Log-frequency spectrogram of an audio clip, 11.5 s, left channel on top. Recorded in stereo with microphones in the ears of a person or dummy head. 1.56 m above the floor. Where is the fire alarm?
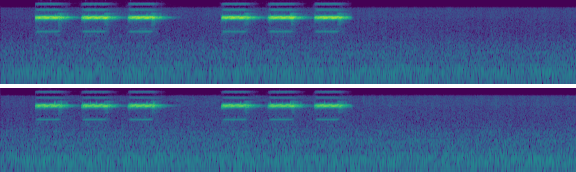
25° left (ahead or behind), 0.6 m.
